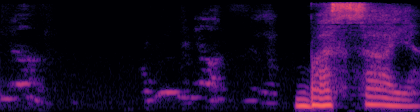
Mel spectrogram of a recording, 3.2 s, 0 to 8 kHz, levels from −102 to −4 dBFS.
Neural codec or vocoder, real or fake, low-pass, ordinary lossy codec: codec, 44.1 kHz, 7.8 kbps, DAC; fake; 7.2 kHz; MP3, 48 kbps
